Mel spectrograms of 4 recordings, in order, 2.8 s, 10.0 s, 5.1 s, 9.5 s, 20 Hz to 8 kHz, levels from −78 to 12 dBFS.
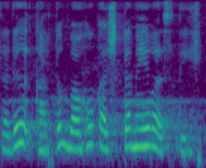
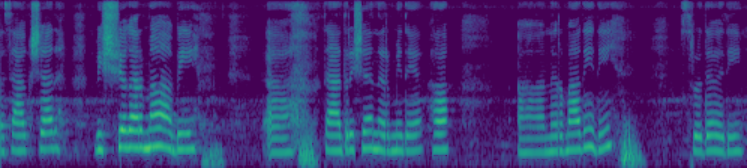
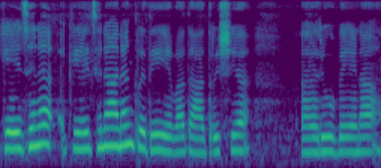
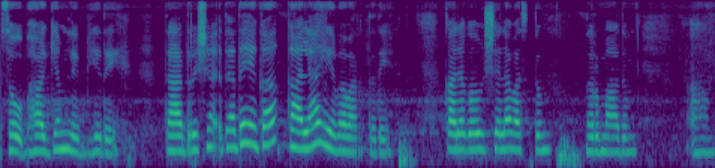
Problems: none marked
